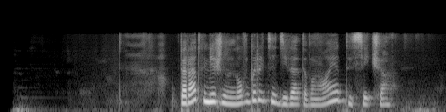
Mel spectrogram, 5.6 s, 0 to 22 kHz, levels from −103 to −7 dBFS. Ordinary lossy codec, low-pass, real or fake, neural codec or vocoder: none; 7.2 kHz; fake; codec, 16 kHz, 1 kbps, FunCodec, trained on LibriTTS, 50 frames a second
